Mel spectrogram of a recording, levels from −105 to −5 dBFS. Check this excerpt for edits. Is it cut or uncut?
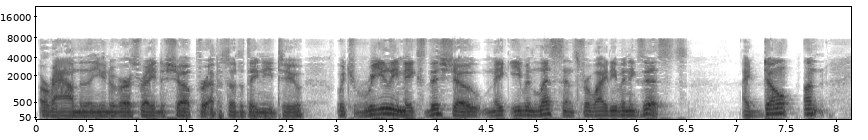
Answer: uncut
